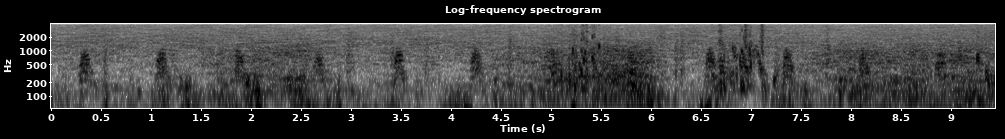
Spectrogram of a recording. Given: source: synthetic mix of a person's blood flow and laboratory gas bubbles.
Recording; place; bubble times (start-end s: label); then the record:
Doppler ultrasound of blood flow; subclavian vein
4.95-5.55 s: bubbles
6.59-7.30 s: bubbles
9.06-9.14 s: bubbles
9.22-9.45 s: bubbles
From the record:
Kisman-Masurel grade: 222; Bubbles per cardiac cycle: several, 3 to 8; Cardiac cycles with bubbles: 10 to 50%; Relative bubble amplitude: moderate (0.250 to 0.450); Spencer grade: 2 (many but less than half of the cardiac periods contain bubble signals, singularly or in groups); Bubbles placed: anywhere in the cardiac cycle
